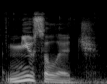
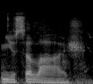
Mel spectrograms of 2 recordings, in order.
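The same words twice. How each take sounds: First: The ending sounds like the end of forage. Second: The ending sounds like the end of garage. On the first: The speaker calls it right. "it is closer to forage" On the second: The speaker calls it wrong. "my intuitions went with garage or mirage"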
